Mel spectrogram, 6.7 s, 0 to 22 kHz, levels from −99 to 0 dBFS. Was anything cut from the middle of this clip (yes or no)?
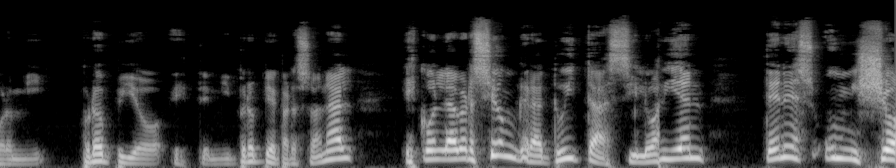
yes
